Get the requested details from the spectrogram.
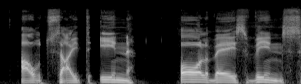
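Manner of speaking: put-on very slow, deliberate Finnish accent, drawn way out. Quoting what engineers in Finland say, in a Finnish accent impression. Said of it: "Is that his Finnish impression? ... that's his Finnish outside in".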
